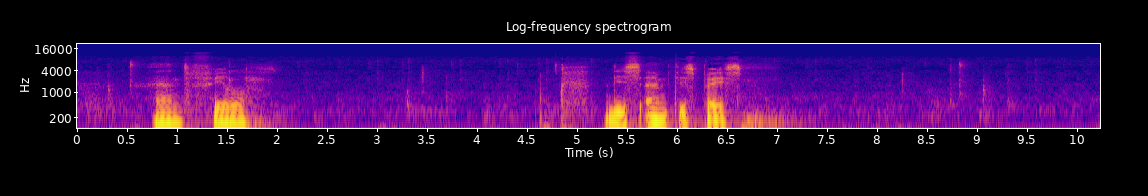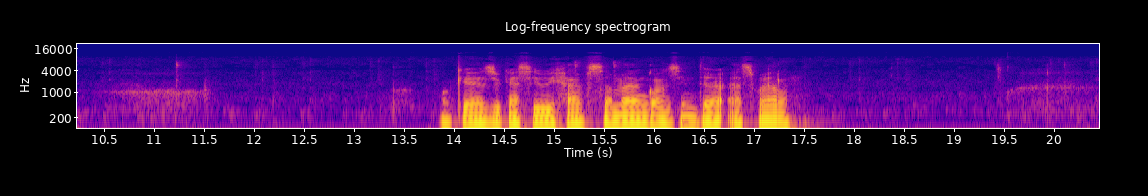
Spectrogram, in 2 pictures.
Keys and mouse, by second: 7.3 shift+right click, 11.6 f, 15.5 f.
